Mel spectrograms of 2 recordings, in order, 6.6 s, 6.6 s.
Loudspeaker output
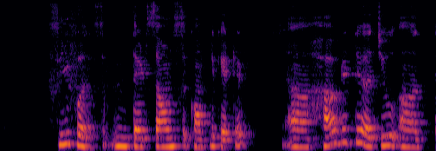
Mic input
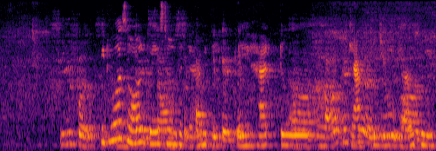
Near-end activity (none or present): present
